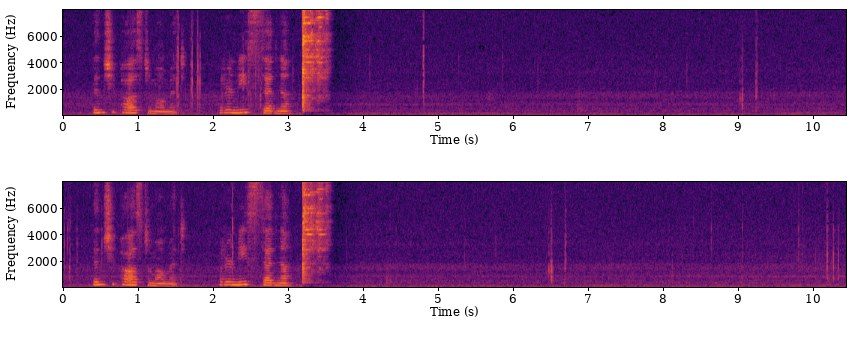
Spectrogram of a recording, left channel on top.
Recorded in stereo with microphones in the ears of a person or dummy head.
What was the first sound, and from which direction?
A woman speaking, 50° right (ahead or behind).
